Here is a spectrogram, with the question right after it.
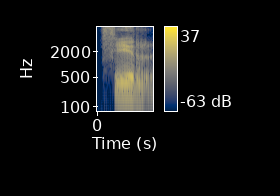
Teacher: kaidah ro dibaca tipis ya Bukan dibaca tebal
